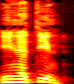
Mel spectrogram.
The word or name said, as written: inatin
